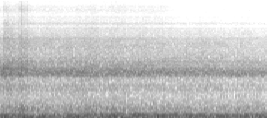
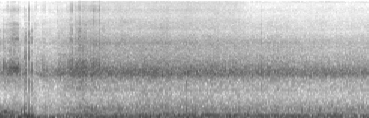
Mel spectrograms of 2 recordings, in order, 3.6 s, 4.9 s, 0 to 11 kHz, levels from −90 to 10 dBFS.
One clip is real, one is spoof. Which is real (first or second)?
second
